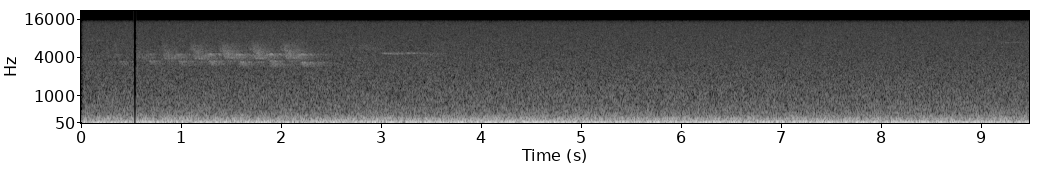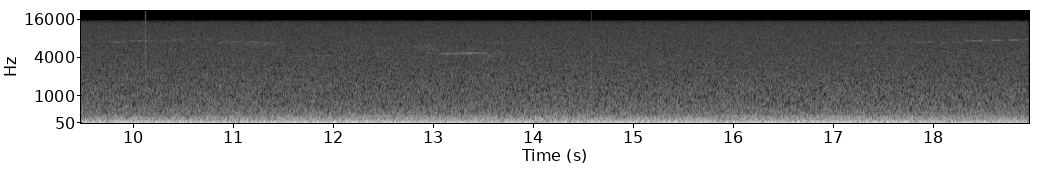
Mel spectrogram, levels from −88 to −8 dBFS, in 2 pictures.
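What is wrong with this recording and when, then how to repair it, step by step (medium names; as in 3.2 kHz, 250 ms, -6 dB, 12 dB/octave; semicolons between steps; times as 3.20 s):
0.52–0.55 s: dropout 28 ms
10.12 s: pop -13 dBFS
14.58 s: pop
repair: de-click; interpolate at 0.52 s, 28 ms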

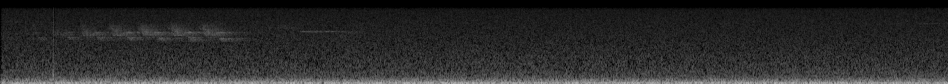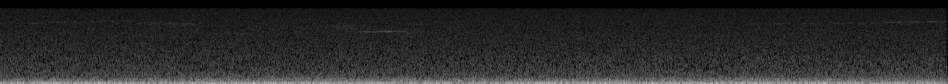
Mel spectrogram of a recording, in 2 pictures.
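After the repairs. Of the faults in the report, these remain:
nothing left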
